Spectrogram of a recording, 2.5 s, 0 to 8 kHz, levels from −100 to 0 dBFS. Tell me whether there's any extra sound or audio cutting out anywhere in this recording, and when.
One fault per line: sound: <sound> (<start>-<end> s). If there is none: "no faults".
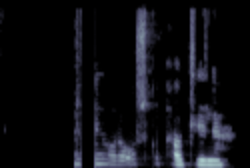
sound: dropout (0.8-0.9 s)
